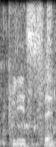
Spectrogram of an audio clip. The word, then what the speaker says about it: fließen: Tiene un sonido de doble S, de dos S en alemán. Por ejemplo, en fließen, fluir.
